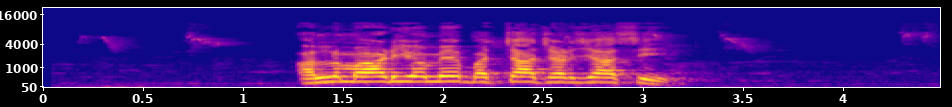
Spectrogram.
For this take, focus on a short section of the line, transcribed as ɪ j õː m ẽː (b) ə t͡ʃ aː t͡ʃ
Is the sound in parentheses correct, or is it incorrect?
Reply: incorrect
